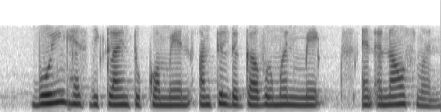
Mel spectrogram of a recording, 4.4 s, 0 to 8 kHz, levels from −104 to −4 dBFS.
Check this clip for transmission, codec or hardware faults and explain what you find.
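No faults found: the speech sits in a standard G.711 A-law telephone band of roughly 150 Hz to 3.5 kHz with nothing above 3.9 kHz, and the coding damage is at most faint.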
